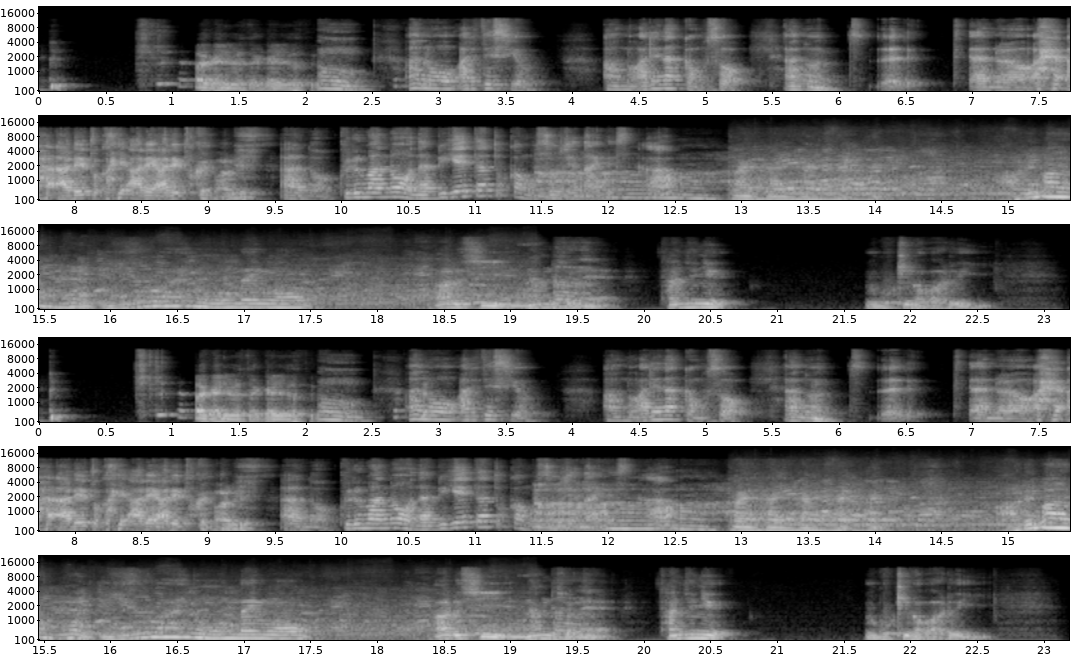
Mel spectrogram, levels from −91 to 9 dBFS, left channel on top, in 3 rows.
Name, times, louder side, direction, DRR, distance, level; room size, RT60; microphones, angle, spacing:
voice 1, 0.7-2.1 5.8-5.9 9.1-9.3 11.4-14.6 14.9-17.5 18.4-19.8 20.1-20.6 21.7-22.6, right 3 dB, 80° right, 0.5 m, -21 dB
voice 2, 2.1-3.7 4.2-6.6 7.0-12.5 19.3-19.7, left 1 dB, 30° left, 0.7 m, -23 dB
Crowd, 12.9-19.2, equal, ahead, 0.4 m, -29 dB
3.5 x 3.2 x 2.3 m
head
